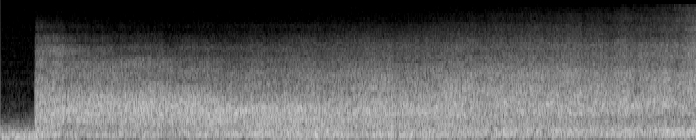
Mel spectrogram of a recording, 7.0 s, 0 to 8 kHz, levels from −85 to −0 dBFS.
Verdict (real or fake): real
